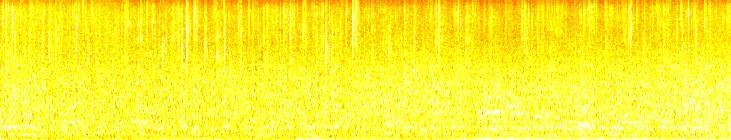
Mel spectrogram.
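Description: Heavy rain pouring down, with many sharp individual drop ticks close by. A low rumble comes up about halfway through.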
